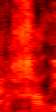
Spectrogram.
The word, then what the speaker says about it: Mihaly Csikszentmihalyi: Have you ever read the book Flow by the author, I'll never pronounce it correctly, but it's Mihaly Csikszentmihalyi. – You actually like went deep on the H there. – Yeah. – Mihaly. – Yes, I got it there.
